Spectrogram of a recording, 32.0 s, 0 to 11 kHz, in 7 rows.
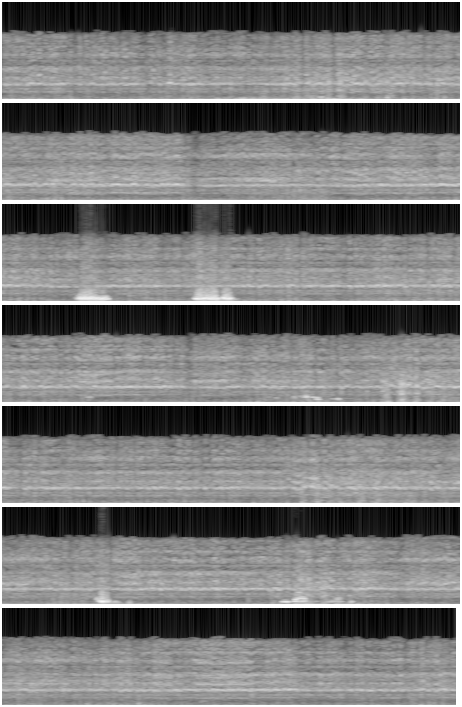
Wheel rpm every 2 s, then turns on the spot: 230, 230, 220, 220, 220, 230, 230, 230, 220, 230, 230, 230, 230, 220, 230, 230.
none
